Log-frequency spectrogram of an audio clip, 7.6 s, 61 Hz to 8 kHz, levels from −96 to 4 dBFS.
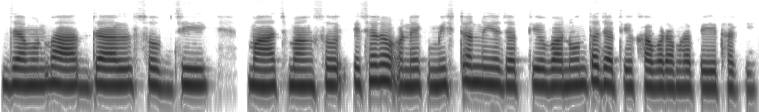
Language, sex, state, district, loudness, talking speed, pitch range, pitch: Bengali, female, West Bengal, Paschim Medinipur, -17 LUFS, 135 wpm, 190-205 Hz, 195 Hz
